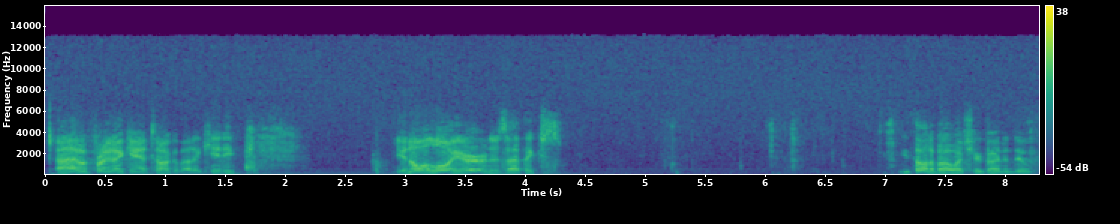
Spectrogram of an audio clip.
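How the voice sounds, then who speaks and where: An actor playing an earnest, frustrated small-town lawyer with an American accent, in 1940s film style. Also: male voice, mid-range voice, expressive, fast talker, natural voice. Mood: reserved. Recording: dull, noisy 1940s film soundtrack with hum.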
